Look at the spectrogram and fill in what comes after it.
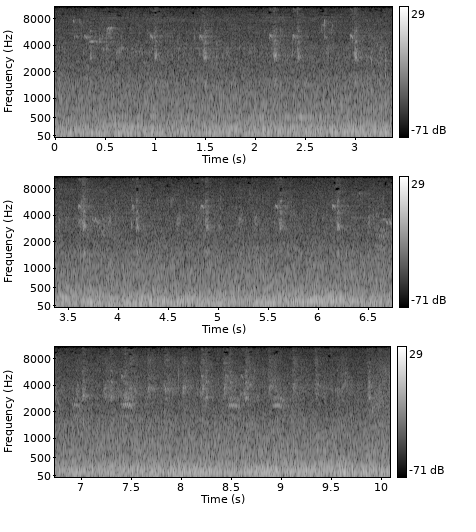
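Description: Small birds chirping in many short, irregular calls over a steady low outdoor rumble.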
